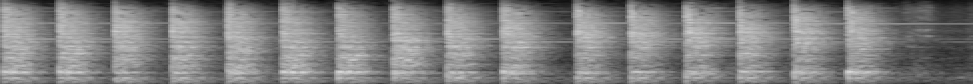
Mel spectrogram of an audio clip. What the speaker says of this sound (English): I lightly hammer it out.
